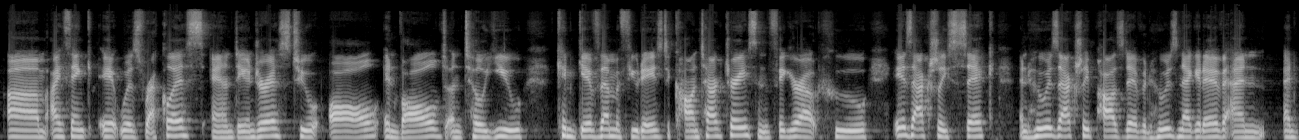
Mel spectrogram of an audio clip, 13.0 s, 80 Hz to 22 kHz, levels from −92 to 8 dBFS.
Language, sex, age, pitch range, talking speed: English, female, 10-29, 180-215 Hz, 185 wpm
